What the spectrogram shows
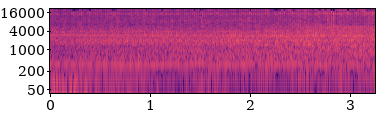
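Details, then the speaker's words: Toyota Corolla 1.8L, after replacing the fuel pump assembly to fix a crank-no-start: engine settles into a steady, even idle with a smooth hum, no knocks or misses; running fuel pressure 50 psi, fixed. "okay this is is fixed we have 50 psi at the gauge the engine runs good so we're good to go"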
